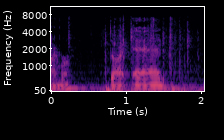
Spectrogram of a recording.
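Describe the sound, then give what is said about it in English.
Typing code on a computer keyboard, heard as scattered light clicks under a voice. “So now we're going to type”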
